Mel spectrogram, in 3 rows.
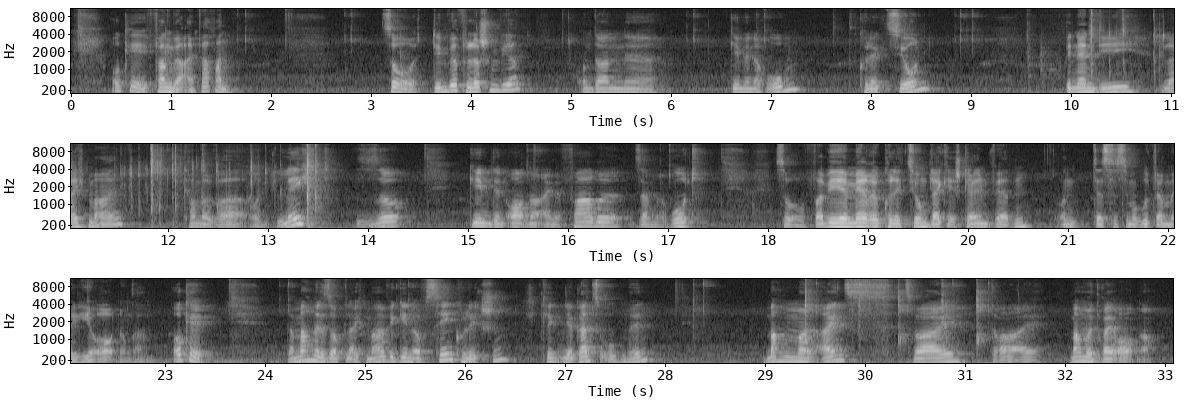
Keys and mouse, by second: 1.8-8.8 right drag, 4.1 Delete, 24.2-25.3 drag, 25.4-27.2 drag, 27.3-33.0 drag.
